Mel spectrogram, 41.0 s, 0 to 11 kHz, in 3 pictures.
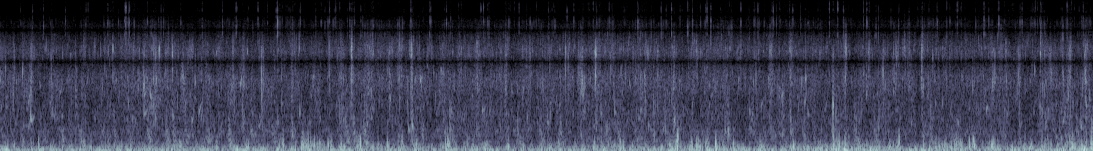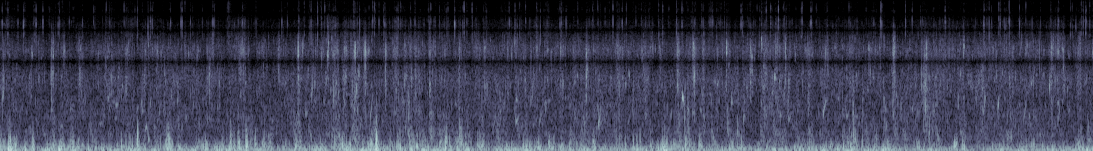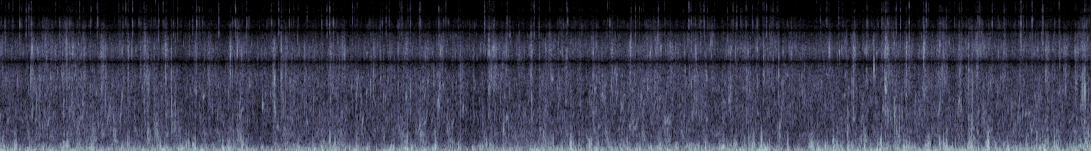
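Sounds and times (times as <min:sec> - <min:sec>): paddle splashing water: 0:00.0 - 0:40.9
wind rumbling on microphone: 0:00.0 - 0:40.9.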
